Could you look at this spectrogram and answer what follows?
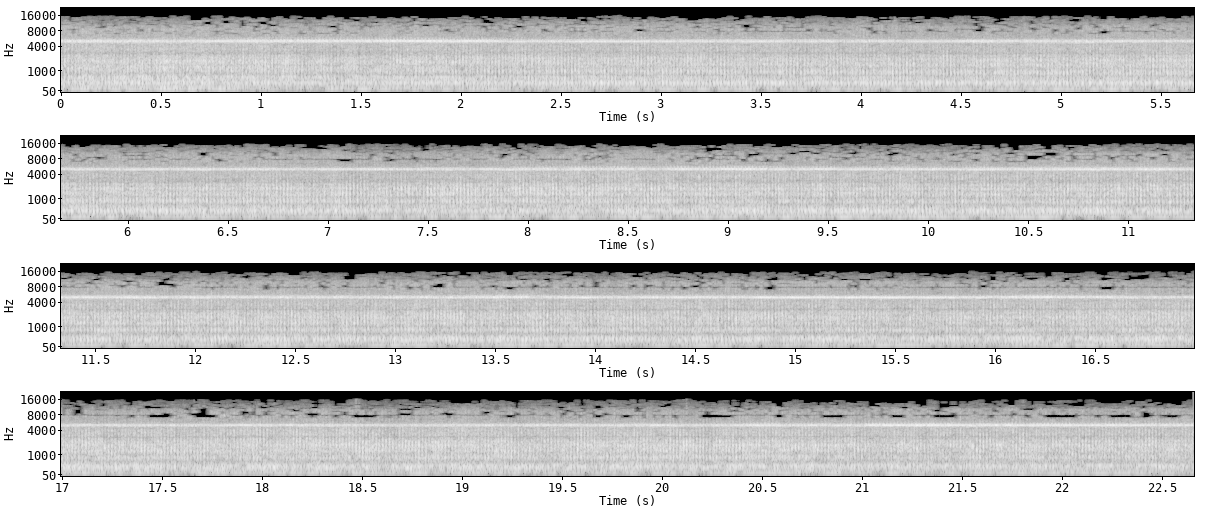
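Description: Avilus heavy-lift multirotor drone in flight, its coaxial rotor pairs on four arms making a steady rotor hum with a constant high-pitched motor whine.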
